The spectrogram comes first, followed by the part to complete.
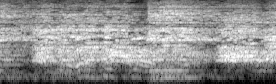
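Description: Live concert recording: music with a crowd cheering and whooping.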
